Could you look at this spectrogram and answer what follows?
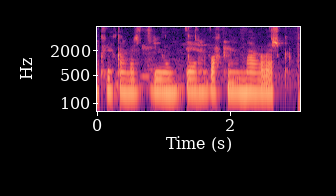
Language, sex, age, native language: Icelandic, female, 12, Icelandic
